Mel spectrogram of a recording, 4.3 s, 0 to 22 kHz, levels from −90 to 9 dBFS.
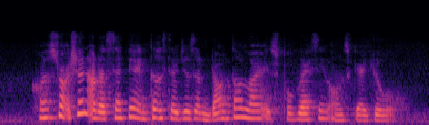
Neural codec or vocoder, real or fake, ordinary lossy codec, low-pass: codec, 16 kHz, 2 kbps, X-Codec, HuBERT features, trained on LibriSpeech; fake; none; none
